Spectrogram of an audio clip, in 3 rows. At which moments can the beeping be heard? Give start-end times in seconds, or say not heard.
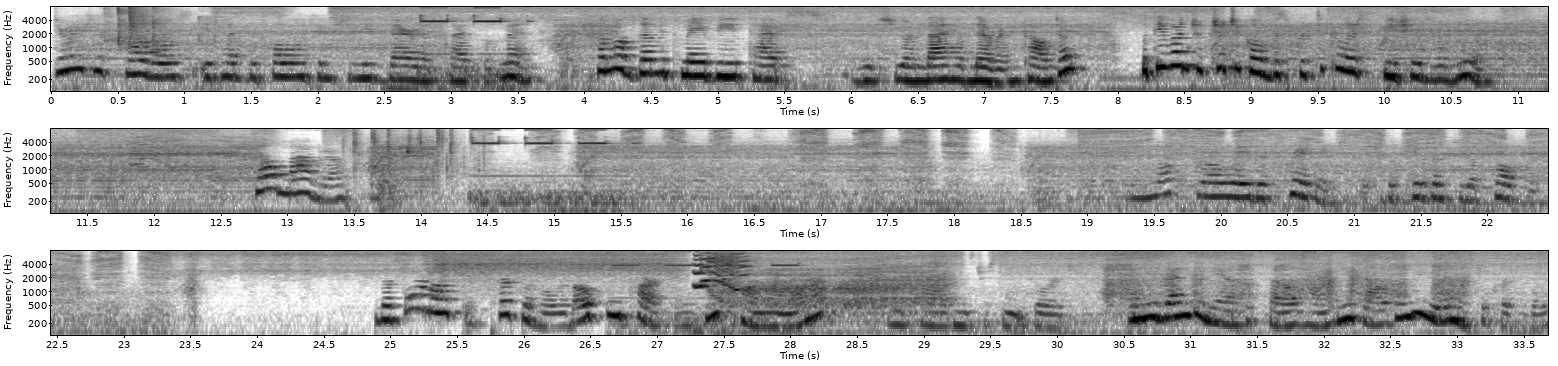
2.7-3.6, 14.3-15.7, 26.6-28.2.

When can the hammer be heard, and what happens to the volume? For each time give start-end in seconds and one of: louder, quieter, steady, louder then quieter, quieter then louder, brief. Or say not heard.
not heard.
